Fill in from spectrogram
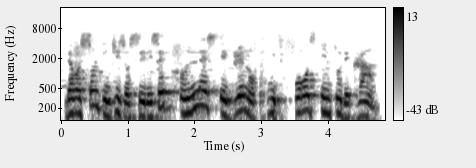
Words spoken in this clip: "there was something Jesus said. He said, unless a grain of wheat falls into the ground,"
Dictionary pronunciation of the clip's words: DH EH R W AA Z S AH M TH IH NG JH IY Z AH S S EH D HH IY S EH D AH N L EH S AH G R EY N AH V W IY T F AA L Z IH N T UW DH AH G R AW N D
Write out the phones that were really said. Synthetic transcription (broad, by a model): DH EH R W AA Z S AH M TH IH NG JH IY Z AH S S EH D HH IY S EH D AH N L EH S AH G R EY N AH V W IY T F AA L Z IH N T UW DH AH G R AW N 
